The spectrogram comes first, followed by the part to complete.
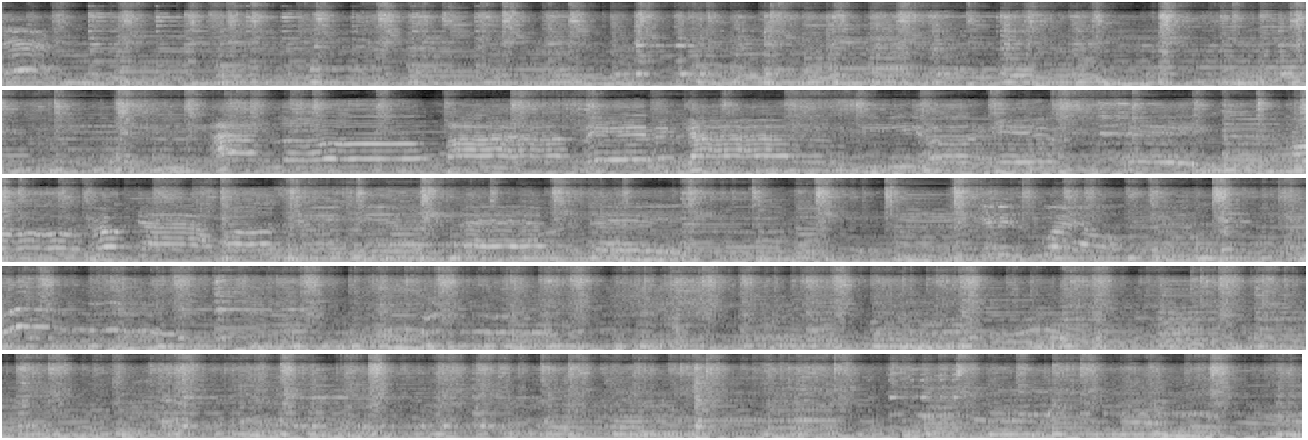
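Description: Acoustic jug band playing: strummed acoustic guitar and mandolin over the thump of a washtub bass, with hand percussion. A wavering, bending melodic line stands out about a quarter to halfway through.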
